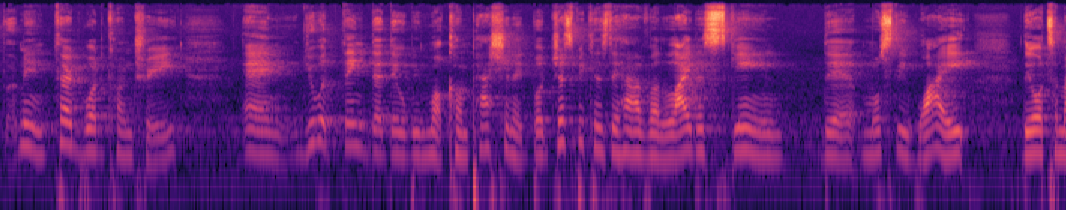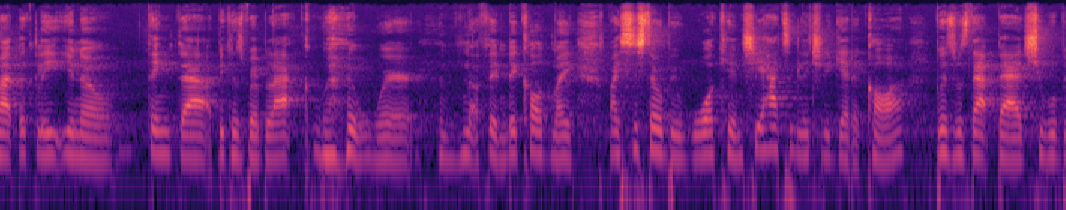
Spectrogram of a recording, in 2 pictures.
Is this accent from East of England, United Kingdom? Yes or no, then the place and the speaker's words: yes; Basildon, East of England, United Kingdom; I'm actually going to share some of my, you know, little experience that I've experienced while growing up in England.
